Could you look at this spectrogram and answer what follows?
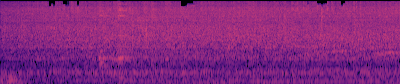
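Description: Ginger garlic paste fries in a pan with browning mutton for a gravy, making a soft, even sizzle with occasional faint stirring, fairly quiet and without voices.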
